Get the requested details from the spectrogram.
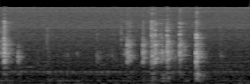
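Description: Fingertips of both hands type on a compact white mechanical keyboard with backlit plastic keycaps, producing eight short, bright plastic clicks. Two keystrokes come early, then a pause, then a quicker cluster of six near the end. Each click dies away almost at once, with almost no low end beneath a faint steady hum.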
